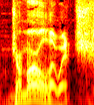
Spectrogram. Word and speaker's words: Jarmolowicz: Jarmalik, what is W-I-C-Z pronounced? – Witch. – Witch? – Yeah. Yeah. – All right. Jarmolowicz. – Jamon. – Jarmolowicz. There we go.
